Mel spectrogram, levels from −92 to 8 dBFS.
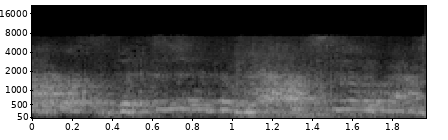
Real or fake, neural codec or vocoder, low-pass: fake; codec, 16 kHz, 1.1 kbps, Voila-Tokenizer; 7.2 kHz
